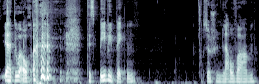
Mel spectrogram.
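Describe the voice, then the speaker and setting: A man's voice: medium pitch, takes it slowly, husky. A man with a slight cold, co-hosting a casual chat and teasing his partner. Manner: teasing, joking, laughs often. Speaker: podcast co-host. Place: indoor room with a camera.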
